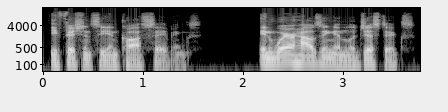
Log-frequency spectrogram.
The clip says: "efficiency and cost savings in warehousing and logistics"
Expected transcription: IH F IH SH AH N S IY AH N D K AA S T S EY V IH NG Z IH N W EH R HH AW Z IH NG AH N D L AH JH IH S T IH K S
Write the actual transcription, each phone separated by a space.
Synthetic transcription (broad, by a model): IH F IH SH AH N S IY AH N K AA S T S EY V IH NG Z IH N W EH R HH AW Z IH NG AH N L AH JH IH S T IH K S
